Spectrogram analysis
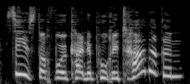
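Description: A woman doing a shrill, tipsy middle-aged mother. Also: sing-song, a little fast, bright, forceful tone, dry recording, clean studio sound, full character voice. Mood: tipsy giggly.

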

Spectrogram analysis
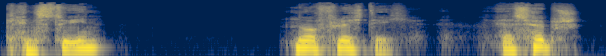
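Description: A determined teenage girl, as a male narrator puts her on, speaking with quiet, firm resolve. Her voice sits higher and has a slightly husky edge. The audiobook sound is close and dry. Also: a little slow, no echo, heavily acted. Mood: calm resigned. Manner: calm, firm, raised pitch. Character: determined teenage girl, resigned yet teasing. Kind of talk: audiobook character voice.

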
